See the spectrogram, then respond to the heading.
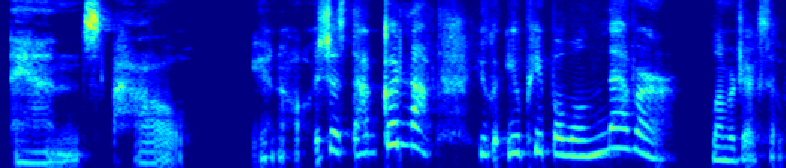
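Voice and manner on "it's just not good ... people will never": mock complaint. Acting out Lumberjack's complaint.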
